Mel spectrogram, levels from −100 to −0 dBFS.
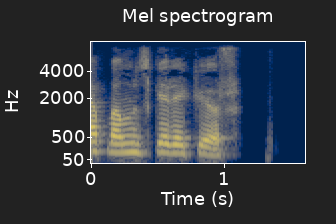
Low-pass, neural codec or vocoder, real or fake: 7.2 kHz; none; real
